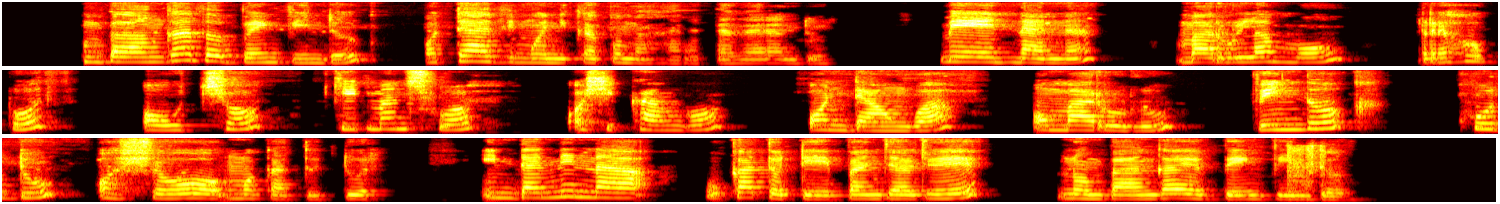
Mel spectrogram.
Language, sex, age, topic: Oshiwambo, female, 18-24, finance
